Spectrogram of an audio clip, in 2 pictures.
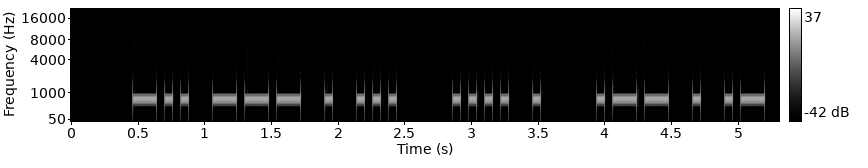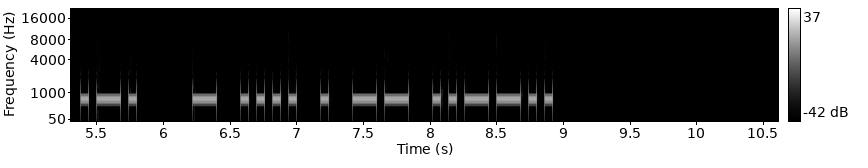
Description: Morse code, heard as a keyed tone, about 20 wpm, 700 Hz. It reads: DOES HE WEAR THEM?
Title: Sentences from Top 1500 Words 20wpm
